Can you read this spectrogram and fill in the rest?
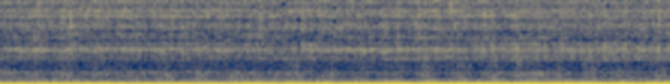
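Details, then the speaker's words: Old Vaillant Thermocompact system boiler after repair (no heat/no hot water; loose blue plug under fuse restored board power), pressure needs topping up; steady even low hum with no knocks or surging, firing normally. "absolute Bliss oh yes there's no sweeter sign than when you've repaired something especially something of this age keep her going"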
